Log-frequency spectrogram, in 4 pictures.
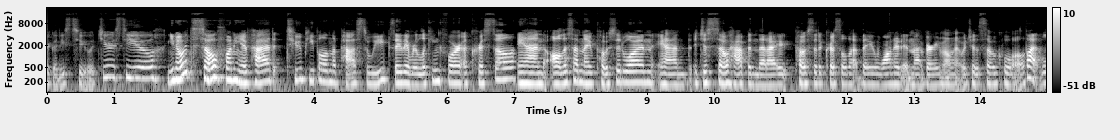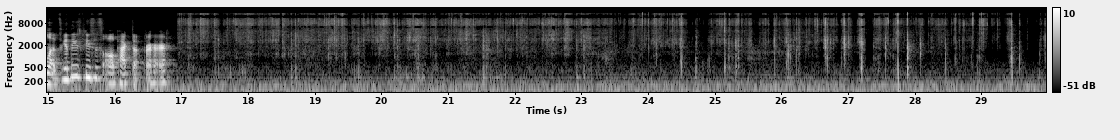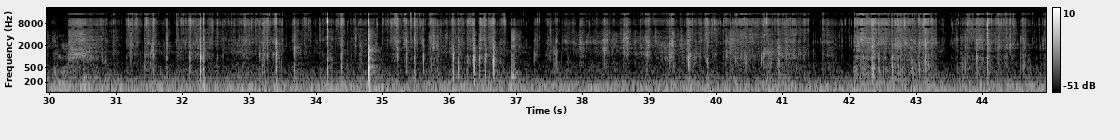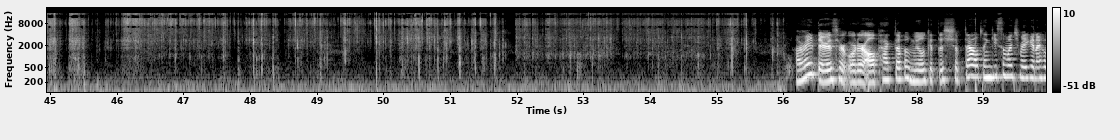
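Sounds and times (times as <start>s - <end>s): bubble wrap crinkling: 16.9s - 56.1s.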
